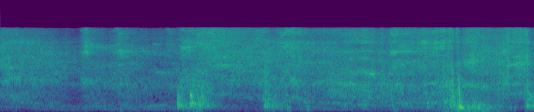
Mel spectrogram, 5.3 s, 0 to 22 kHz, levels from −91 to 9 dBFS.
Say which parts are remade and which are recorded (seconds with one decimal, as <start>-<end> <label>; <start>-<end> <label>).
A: 0.0-1.1 remade; 1.1-2.9 recorded; 2.9-5.3 remade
